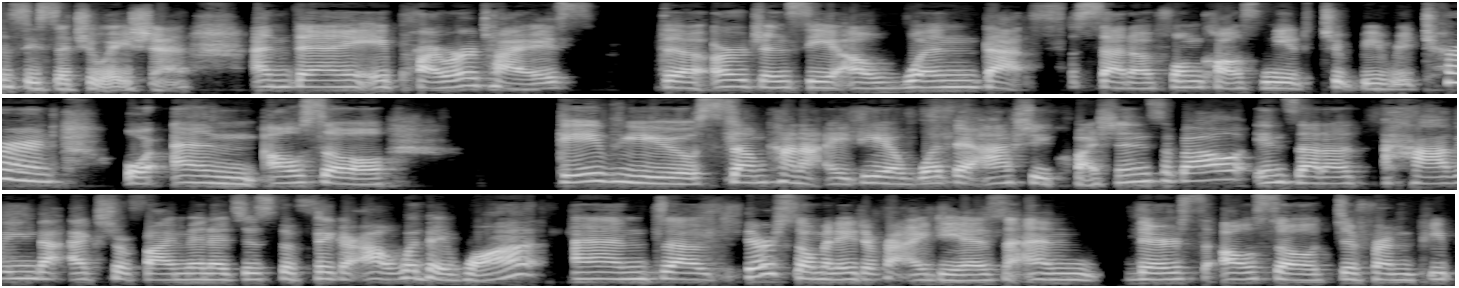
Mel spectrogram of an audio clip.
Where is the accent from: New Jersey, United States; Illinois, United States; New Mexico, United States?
New Jersey, United States; also born or lived in Middlesex County, New Jersey; Growing up in Central Jersey, I was actually in Berkshire County when I was little, and then we moved to Middlesex County.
